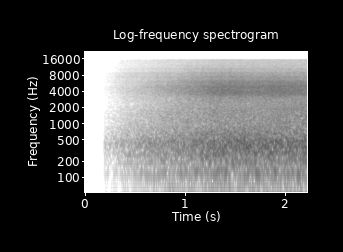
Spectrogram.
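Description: A hiss of noise fades in from silence and swells steadily louder: the noise-swell intro of a dance-pop song.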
